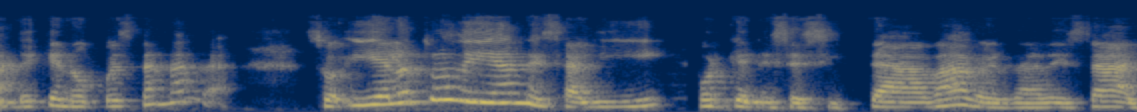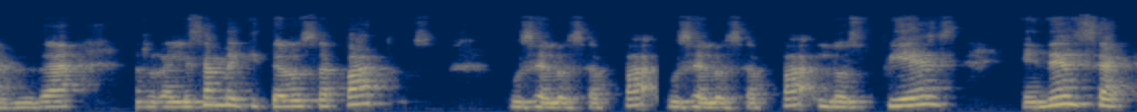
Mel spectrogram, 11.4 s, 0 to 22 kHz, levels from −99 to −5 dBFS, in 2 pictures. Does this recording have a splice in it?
yes; 3 cuts; at 3.4 s, 6.4 s, 9.0 s

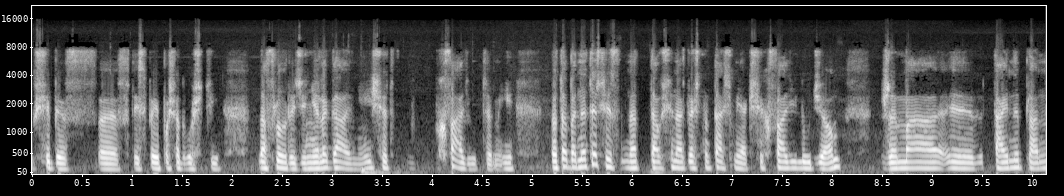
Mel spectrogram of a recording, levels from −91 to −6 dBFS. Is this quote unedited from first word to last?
no; 1 cut; at 5.9 s

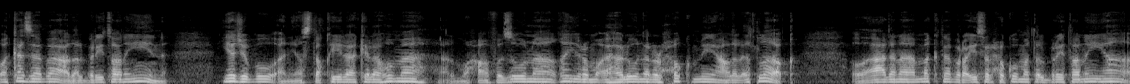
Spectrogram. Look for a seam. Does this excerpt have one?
no; 0 cuts

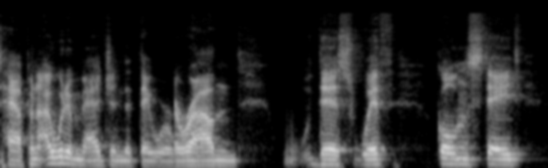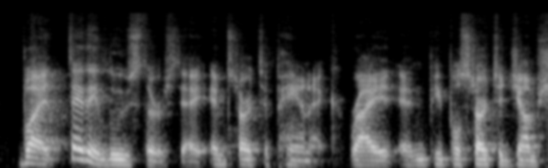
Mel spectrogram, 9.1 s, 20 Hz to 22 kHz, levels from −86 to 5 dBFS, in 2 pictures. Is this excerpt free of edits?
no; 3 cuts; at 1.5 s, 5.1 s, 6.5 s

